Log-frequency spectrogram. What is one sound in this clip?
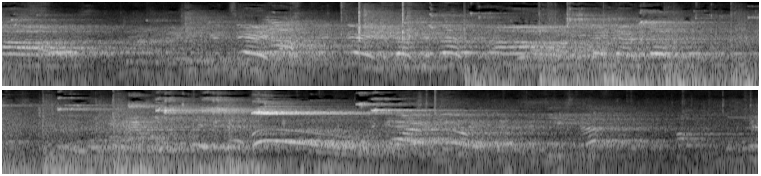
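Sounds echo around a large gym.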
